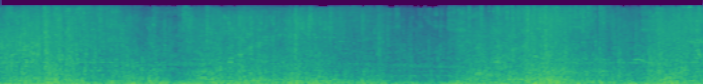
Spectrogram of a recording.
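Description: Beasts snarl and thrash as they fight on sand.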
